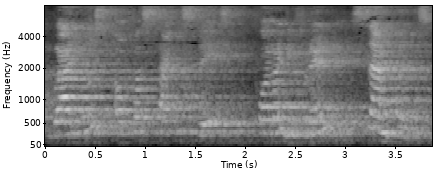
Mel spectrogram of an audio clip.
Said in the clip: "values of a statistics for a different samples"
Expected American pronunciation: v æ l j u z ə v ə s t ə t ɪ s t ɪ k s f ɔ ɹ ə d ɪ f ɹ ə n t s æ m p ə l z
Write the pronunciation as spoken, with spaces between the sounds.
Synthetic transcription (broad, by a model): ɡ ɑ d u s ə p ə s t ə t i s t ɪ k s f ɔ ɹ ə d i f ɹ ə n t s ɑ m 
